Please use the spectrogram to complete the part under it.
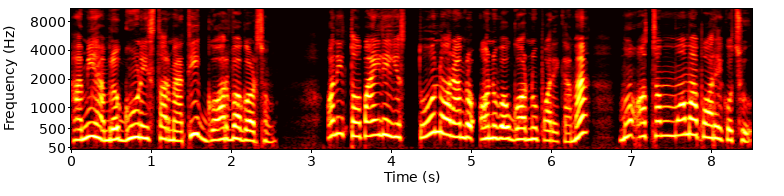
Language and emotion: Nepali, surprised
